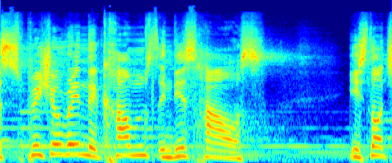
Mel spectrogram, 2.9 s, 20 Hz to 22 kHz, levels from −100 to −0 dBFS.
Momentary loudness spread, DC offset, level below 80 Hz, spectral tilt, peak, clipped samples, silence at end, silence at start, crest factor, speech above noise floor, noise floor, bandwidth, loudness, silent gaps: 3 LU; under 0.1%; -54 dBFS; -2 dB/octave; -8 dBFS; under 0.1%; 0 s; 0 s; 18 dB; 24 dB; -49 dBFS; 18 kHz; -25 LUFS; none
